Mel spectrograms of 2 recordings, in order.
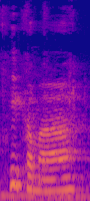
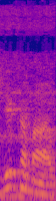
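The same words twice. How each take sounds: First: The word begins with a breathy H sound. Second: The word begins with a hard J sound. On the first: The speaker calls it right. "the J is silent, like the H" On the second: The speaker calls it wrong. "we don't say jicama"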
